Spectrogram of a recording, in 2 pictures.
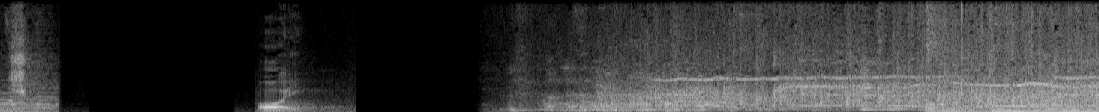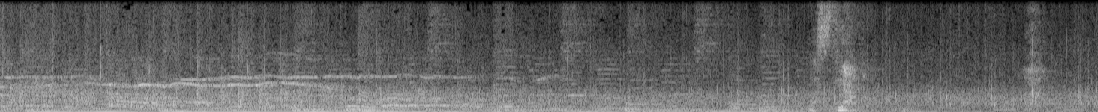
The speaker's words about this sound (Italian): La scena è piaciuta. Vieni con me, andiamo a prenderci gli applausi.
